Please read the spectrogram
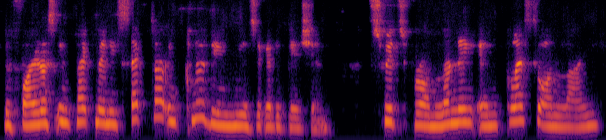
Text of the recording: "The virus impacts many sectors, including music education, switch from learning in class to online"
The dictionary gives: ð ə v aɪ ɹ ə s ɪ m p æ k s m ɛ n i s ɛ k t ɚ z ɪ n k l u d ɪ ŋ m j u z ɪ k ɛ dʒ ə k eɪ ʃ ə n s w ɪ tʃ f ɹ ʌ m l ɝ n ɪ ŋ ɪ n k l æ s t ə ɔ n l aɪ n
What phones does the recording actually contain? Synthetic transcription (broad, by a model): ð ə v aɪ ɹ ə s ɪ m p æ k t m ɛ n i s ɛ k t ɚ ɪ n k l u d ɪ ŋ m j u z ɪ k ɛ dʒ ə k eɪ ʃ ə n s w ɪ tʃ f ɹ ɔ m l ɝ n ɪ ŋ ɪ n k l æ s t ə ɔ n l aɪ n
